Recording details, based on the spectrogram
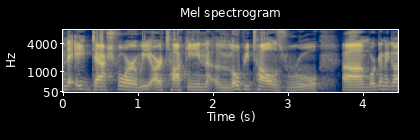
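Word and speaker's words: L'Hôpital: World by French nobleman Marquis De lopital that's how you say it or lopital and uh not actually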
